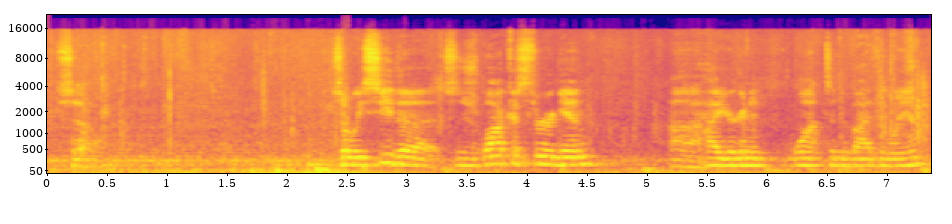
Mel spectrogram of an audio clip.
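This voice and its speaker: A man's voice: medium pitch, fairly even intonation, a little slow, long pauses. Distant American man chairing a meeting. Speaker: review board chair running a public hearing. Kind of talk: procedural meeting talk. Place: public meeting room with room microphone. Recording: distant mic, noisy meeting room.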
